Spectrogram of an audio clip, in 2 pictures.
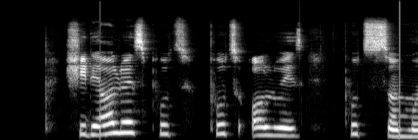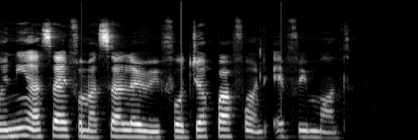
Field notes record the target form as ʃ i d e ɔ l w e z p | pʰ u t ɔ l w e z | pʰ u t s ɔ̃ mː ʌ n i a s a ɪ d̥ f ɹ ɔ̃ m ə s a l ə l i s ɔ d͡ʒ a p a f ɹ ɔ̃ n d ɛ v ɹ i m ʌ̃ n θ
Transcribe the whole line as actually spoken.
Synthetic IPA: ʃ i d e ɔ l w e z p | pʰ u t ɔ l w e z | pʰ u t s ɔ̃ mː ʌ n i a s a ɪ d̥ f ɹ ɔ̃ m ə s a l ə ɹ i f ɔ d͡ʒ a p a f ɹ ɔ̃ n d ɛ v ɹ i m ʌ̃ n θ

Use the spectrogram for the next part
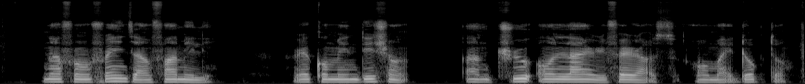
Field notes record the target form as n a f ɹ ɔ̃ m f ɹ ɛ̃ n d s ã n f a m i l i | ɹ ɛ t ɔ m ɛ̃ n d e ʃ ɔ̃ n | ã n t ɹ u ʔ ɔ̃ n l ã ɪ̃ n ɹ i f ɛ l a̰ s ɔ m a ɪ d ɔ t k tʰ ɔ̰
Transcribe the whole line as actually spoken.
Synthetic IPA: n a f ɹ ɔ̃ m f ɹ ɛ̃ n d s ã n f a m i l i | ɹ ɛ k ɔ m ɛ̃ n d e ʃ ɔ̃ n | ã n t ɹ u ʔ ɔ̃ n l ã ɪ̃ n ɹ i f ɛ ɹ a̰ s ɔ m a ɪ d ɔ k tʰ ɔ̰

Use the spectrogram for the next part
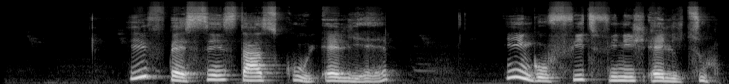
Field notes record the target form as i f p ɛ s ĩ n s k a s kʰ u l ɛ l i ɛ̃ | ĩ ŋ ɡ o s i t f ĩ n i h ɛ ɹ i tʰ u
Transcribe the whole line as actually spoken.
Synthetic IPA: i f p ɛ s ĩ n s t a s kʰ u l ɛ l i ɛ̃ | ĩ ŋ ɡ o f i t f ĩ n i ʃ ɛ l i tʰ u

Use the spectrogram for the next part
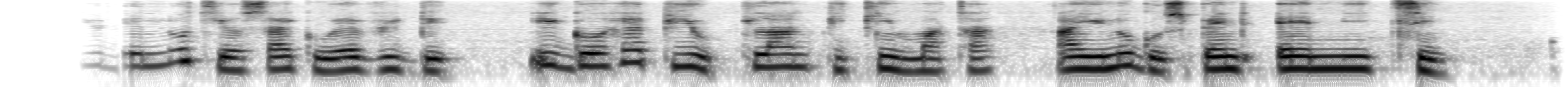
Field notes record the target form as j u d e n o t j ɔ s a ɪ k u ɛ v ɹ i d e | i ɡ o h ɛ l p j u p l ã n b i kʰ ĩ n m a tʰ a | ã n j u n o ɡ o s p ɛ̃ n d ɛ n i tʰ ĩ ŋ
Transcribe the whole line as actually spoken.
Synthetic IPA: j u d e n o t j ɔ s a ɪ k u ɛ v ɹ i d e | i ɡ o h ɛ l p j u p l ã n p i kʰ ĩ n m a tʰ a | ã n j u n o ɡ o s p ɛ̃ n d ɛ n i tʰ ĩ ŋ

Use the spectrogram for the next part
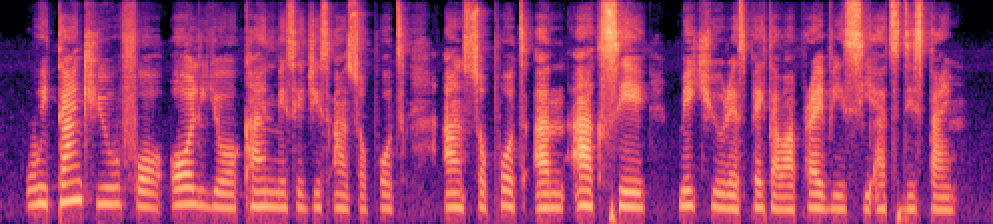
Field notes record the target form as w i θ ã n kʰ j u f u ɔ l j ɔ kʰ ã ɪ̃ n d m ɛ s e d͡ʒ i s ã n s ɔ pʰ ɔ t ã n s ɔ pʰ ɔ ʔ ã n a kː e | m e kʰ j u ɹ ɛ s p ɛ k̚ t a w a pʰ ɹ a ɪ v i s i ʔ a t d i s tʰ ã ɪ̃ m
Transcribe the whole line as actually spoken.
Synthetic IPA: w i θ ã ŋ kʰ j u f ɔ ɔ l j ɔ kʰ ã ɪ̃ n d m ɛ s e d͡ʒ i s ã n s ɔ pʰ ɔ t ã n s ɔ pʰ ɔ t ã n a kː e | m e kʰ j u ɹ ɛ s p ɛ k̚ t a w a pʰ ɹ a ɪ v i s i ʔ a t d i s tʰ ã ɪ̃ m

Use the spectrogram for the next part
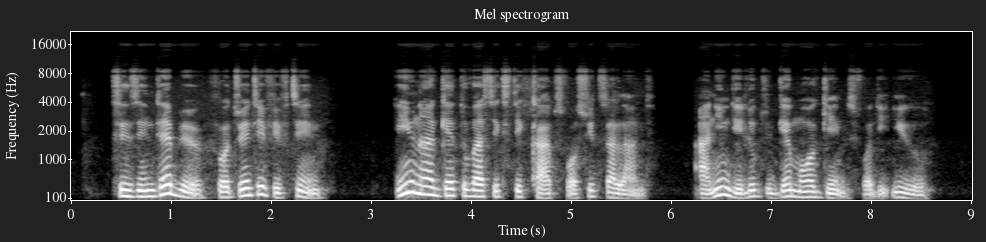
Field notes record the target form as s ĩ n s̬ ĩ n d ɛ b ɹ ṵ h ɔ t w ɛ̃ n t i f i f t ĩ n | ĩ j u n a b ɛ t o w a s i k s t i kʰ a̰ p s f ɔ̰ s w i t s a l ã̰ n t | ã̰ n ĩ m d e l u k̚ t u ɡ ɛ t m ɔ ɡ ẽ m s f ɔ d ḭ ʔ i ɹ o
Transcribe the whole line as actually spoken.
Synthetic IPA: s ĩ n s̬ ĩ n d ɛ b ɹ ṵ f ɔ t w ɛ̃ n t i f i f t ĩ n | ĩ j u n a ɡ ɛ t o v a s i k s t i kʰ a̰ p s f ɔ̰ s w i t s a l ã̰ n d | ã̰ n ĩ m d e l u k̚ t u ɡ ɛ t m ɔ ɡ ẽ m s f ɔ d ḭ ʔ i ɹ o

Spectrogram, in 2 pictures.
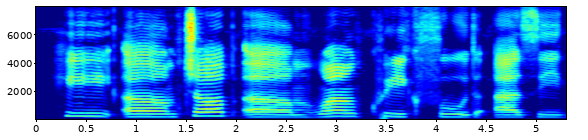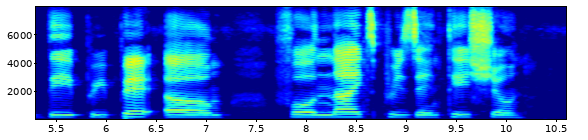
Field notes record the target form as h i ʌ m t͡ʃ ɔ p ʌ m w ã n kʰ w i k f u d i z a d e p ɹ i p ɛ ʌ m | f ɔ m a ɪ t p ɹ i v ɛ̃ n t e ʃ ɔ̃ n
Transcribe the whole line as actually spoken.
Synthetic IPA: h i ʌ m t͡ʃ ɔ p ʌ m w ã n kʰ w i k f u d a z i d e p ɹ i p ɛ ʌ m | f ɔ n a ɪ t p ɹ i z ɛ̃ n t e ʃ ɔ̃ n

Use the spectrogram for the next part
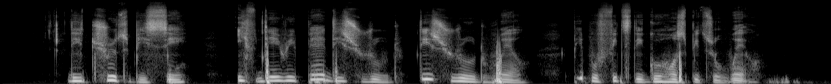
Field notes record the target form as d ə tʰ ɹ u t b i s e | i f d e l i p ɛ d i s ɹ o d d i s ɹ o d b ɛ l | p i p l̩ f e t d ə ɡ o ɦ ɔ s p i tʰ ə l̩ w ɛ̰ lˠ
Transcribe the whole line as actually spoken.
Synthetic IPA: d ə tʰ ɹ u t b i s e | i f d e ɹ i p ɛ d i s ɹ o d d i s ɹ o d w ɛ l | p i p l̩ f i t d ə ɡ o ɦ ɔ s p i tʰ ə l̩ w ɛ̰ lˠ

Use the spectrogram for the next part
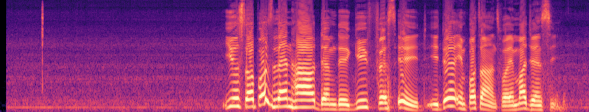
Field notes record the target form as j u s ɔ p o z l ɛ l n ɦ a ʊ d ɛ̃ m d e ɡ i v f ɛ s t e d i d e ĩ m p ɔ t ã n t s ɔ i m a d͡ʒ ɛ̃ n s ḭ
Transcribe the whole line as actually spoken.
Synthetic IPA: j u s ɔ p o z l ɛ n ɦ a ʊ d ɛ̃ m d e ɡ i v f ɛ s t e d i d e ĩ m p ɔ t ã n t f ɔ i m a d͡ʒ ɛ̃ n s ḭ

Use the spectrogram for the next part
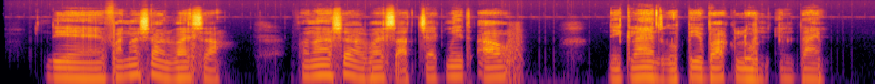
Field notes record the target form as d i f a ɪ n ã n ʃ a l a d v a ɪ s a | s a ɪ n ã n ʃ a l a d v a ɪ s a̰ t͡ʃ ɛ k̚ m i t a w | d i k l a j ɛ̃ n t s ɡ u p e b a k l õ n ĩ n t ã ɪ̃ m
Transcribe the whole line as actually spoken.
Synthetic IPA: d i f a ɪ n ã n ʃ a l a d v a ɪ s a | f a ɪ n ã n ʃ a l a d v a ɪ s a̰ t͡ʃ ɛ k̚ m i t a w | d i k l a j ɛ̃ n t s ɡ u p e b a k l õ n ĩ n t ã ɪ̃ m

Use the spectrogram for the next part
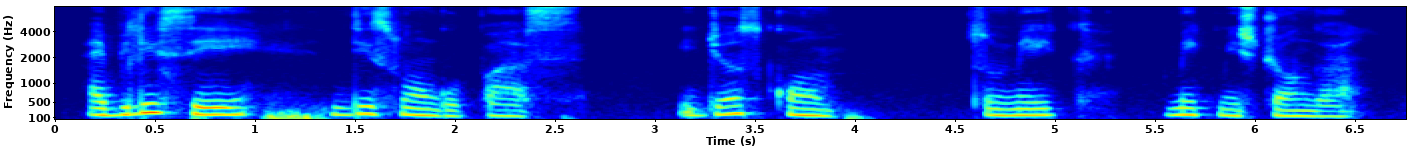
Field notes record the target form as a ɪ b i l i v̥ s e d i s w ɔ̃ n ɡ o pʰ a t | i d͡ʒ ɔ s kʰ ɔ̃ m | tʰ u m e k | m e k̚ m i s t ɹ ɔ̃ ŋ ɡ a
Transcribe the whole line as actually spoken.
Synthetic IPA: a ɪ b i l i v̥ s e d i s w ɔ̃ n ɡ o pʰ a s | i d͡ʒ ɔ s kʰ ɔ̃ m | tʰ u m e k | m e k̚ m i s t ɹ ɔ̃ ŋ ɡ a

